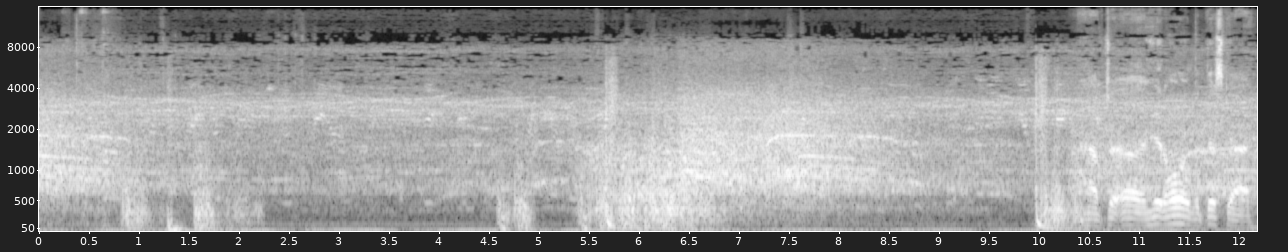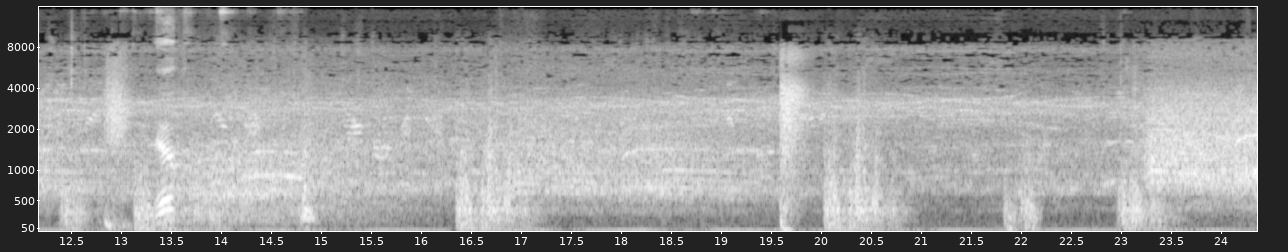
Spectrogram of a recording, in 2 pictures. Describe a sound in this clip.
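Heavy thuds of bodies slam onto a ring mat.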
